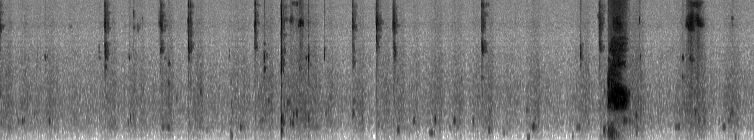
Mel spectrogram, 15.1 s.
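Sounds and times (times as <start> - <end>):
lip smacks: 9.6 - 9.8.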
